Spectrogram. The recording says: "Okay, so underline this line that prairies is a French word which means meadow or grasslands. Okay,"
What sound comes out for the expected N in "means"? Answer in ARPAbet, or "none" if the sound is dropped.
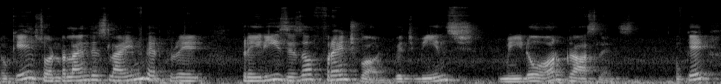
N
